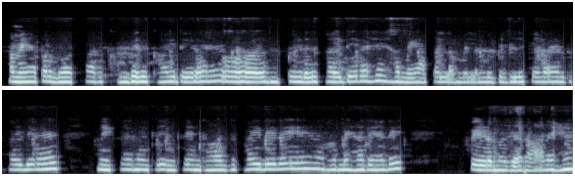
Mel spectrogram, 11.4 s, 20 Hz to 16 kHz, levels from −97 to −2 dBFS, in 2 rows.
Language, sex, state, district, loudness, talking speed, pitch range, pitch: Hindi, female, Jharkhand, Jamtara, -16 LUFS, 235 wpm, 205-220 Hz, 210 Hz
